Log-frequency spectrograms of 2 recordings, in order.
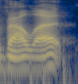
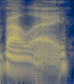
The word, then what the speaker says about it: valet: has a valet. Mm-hmm. He calls it a valet, but Archer taught me that it's a valet if it's a manservant and you pronounce the T.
